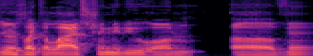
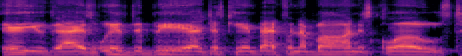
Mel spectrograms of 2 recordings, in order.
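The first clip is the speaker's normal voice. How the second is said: strong put-on Boston accent. Acting out an ASMR role play of a drunk aunt at Thanksgiving: put-on strong Boston accent. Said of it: "really strong, like, Bostonian accent".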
